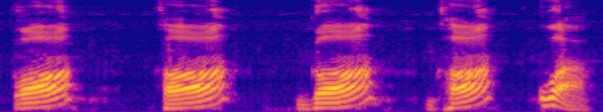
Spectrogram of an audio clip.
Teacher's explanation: ক বর্গকে বলা হচ্ছে কণ্ঠবর্ণ, কারণ এটা কণ্ঠের থেকে বেরিয়ে আসে, কণ্ঠকে স্পর্শ করে বেরিয়ে আসছে।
